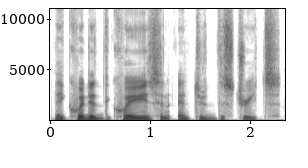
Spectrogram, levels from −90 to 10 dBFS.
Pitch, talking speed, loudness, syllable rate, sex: 115 Hz, 205 wpm, -20 LUFS, 4.9 syllables/s, male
